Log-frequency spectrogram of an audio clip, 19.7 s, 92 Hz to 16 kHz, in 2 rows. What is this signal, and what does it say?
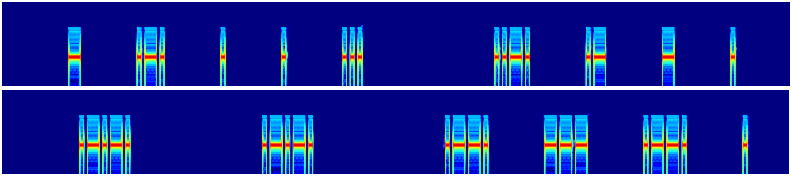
Morse code, heard as a keyed tone, about 25 wpm, spaced as for 10 wpm, 550 Hz. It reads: TREES FATE <AR> <AR> POPE
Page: news-headlines-in-morse-code-at-10-wpm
